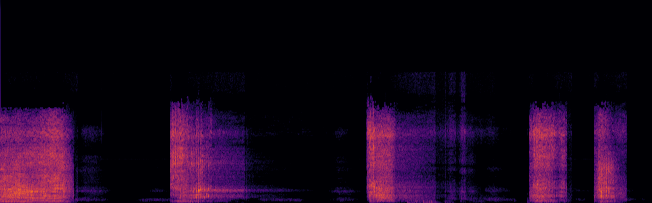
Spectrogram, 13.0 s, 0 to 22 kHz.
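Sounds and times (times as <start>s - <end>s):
dinosaur harsh calls: 0.0s - 1.5s, 3.4s - 5.0s, 11.9s - 12.5s.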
